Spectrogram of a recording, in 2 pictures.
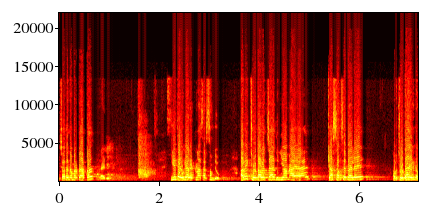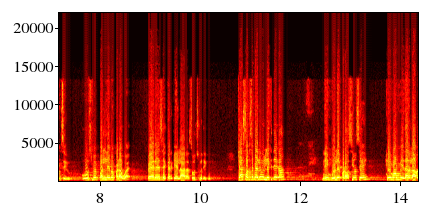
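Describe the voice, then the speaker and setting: Echoey male teacher quizzing his class. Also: extremely high pitch. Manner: asks rhetorical questions and answers them himself. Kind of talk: classroom lecture.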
